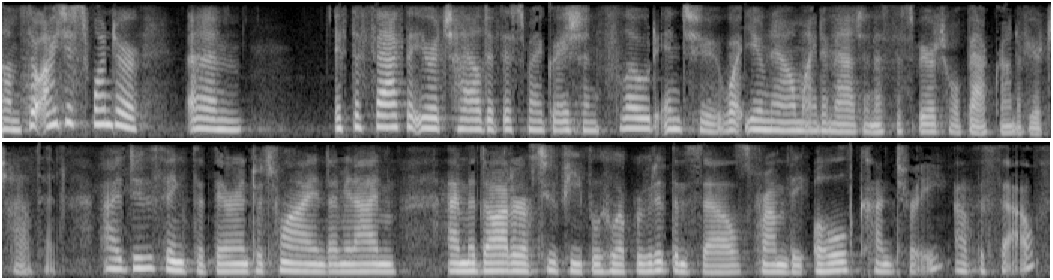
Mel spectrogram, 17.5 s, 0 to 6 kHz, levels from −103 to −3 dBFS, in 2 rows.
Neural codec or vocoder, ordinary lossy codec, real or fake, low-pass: none; AAC, 24 kbps; real; 5.4 kHz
